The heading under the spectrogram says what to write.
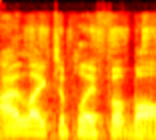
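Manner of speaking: ordinary talk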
